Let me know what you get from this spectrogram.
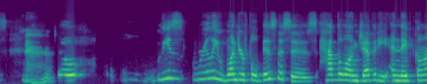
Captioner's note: laughs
